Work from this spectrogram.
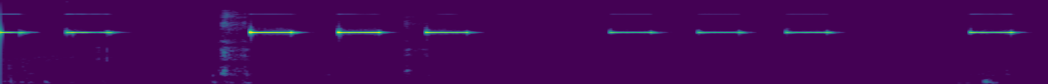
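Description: Loud, high-pitched beeps in repeating short groups with pauses between, then silence: the smoke alarm triggering and sounding properly.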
